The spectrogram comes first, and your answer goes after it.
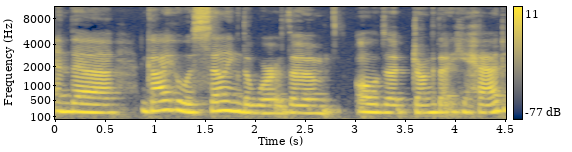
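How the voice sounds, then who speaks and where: A woman's somewhat breathy voice with a non-native accent. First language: not English. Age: 30s. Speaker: artist. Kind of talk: casual chat. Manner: halting.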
